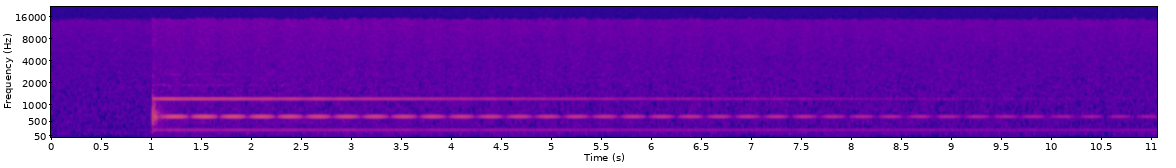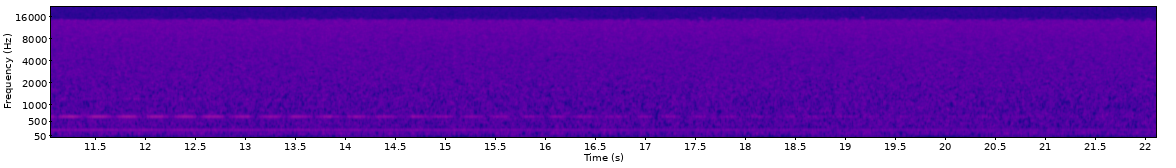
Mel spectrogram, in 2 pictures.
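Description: A singing bowl is struck once and rings out with a pulsing hum that slowly fades.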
